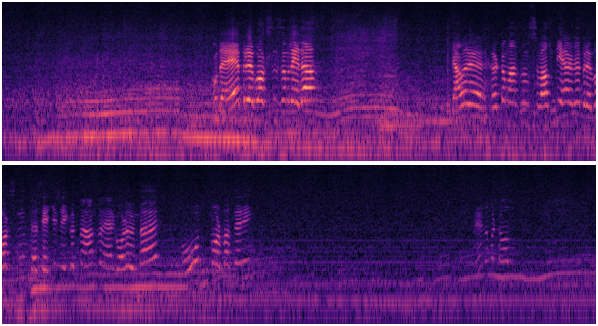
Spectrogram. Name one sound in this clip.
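A rally car engine revs and roars on a gravel track.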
